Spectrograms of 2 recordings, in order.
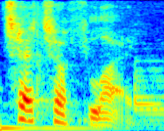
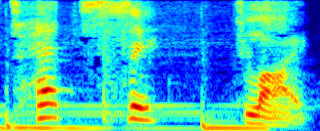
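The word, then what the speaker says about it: tsetse: This word is not tetfly. Neither is it tetfly. is rather tets fly t fly tifly oke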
